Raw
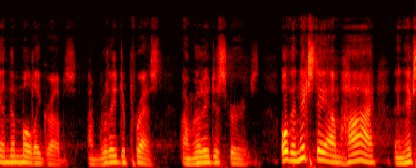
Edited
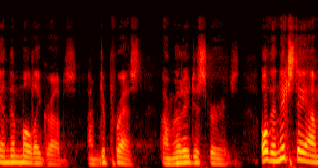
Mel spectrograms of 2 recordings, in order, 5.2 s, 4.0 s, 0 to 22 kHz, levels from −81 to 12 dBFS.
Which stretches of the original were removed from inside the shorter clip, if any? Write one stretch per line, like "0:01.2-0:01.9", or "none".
0:01.2-0:01.5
